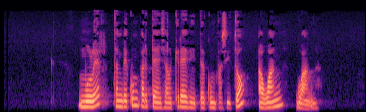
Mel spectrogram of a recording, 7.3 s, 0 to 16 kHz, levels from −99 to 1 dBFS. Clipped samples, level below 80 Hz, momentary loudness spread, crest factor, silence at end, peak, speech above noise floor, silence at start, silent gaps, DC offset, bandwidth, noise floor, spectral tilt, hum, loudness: under 0.1%; -74 dBFS; 9 LU; 18 dB; 1 s; -4 dBFS; 48 dB; 1.6 s; none; under 0.1%; 11.5 kHz; -69 dBFS; -6.5 dB/octave; none; -22 LUFS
